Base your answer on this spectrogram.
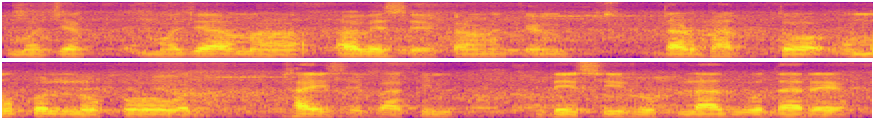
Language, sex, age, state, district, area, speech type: Gujarati, male, 30-45, Gujarat, Narmada, rural, spontaneous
